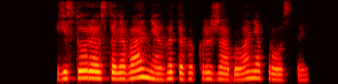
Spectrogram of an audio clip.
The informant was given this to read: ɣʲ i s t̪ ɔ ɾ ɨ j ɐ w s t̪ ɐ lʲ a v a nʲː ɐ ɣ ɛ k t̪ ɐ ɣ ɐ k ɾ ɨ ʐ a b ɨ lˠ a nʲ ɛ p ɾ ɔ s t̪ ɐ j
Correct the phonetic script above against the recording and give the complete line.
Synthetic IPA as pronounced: ɣʲ i s t̪ ɔ ɾ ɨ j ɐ w s t̪ ɐ lʲ a v a nʲː ɐ ɣ ɛ t̪ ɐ ɣ ɐ k ɾ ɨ ʐ a b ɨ lˠ a nʲ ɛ p ɾ ɔ s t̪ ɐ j

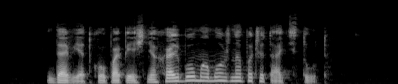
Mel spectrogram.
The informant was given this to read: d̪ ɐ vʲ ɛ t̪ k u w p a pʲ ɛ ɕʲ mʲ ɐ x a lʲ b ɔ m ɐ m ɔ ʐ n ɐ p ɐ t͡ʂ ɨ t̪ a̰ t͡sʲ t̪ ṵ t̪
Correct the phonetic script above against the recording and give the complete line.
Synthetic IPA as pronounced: d̪ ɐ vʲ ɛ t̪ k u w p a pʲ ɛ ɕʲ nʲ ɐ x a lʲ b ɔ m ɐ m ɔ ʐ n ɐ p ɐ t͡ʂ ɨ t̪ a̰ t͡sʲ t̪ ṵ t̪

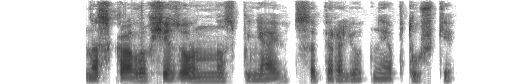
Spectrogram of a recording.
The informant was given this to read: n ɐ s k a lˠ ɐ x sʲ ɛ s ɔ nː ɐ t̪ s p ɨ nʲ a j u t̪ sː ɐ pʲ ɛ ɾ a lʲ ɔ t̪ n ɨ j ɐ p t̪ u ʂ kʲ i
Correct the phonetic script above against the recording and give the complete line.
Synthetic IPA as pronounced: n ɐ s k a lˠ ɐ x sʲ ɛ z ɔ nː ɐ s p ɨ nʲ a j u t̪ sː ɐ pʲ ɛ ɾ a lʲ ɔ t̪ n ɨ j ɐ p t̪ u ʂ kʲ i

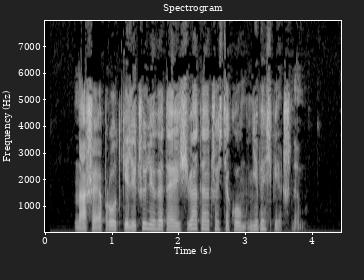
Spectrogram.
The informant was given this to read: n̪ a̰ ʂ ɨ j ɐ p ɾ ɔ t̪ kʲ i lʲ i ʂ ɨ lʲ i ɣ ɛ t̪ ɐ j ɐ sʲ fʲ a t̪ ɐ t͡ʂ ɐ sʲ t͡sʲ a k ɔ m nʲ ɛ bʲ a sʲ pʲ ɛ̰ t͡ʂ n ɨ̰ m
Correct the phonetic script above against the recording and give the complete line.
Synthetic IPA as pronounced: n̪ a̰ ʂ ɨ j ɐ p ɾ ɔ t̪ kʲ i lʲ i t͡ʂ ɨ lʲ i ɣ ɛ t̪ ɐ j ɐ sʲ vʲ a t̪ ɐ t͡ʂ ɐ sʲ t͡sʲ a k ɔ m nʲ ɛ bʲ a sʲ pʲ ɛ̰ t͡ʂ n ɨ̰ m

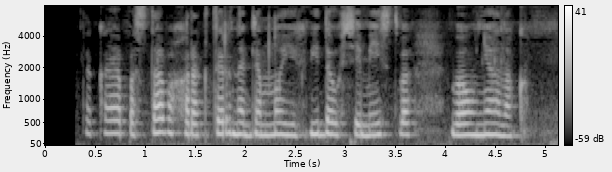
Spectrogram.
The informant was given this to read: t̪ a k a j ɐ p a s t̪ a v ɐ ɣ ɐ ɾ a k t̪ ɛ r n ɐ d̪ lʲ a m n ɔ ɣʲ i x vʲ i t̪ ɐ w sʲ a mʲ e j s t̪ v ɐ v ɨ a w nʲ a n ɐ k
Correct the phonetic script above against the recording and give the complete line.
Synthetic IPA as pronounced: t̪ a k a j ɐ p a s t̪ a v ɐ x ɐ ɾ a k t̪ ɛ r n ɐ d̪ lʲ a m n ɔ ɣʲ i x vʲ i d̪ ɐ w sʲ a mʲ e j s t̪ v ɐ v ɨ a w nʲ a n ɐ k

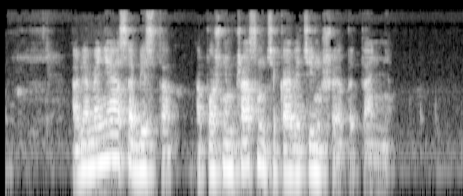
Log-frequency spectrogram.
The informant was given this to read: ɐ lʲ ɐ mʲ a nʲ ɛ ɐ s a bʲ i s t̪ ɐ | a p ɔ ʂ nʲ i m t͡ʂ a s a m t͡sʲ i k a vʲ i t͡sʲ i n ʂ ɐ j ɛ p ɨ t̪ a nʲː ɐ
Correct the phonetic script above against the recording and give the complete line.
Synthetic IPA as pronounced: ɐ lʲ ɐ mʲ a nʲ ɛ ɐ s a bʲ i s t̪ ɐ | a p ɔ ʂ nʲ i m t͡ʂ a s ɐ m t͡sʲ i k a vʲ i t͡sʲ i n ʂ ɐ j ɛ p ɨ t̪ a nʲː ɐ

